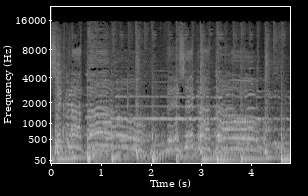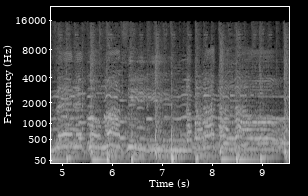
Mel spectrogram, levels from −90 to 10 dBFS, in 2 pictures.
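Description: No technical fault can be heard anywhere in this audio. Nothing in the sound calls for a timestamp or a correction.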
